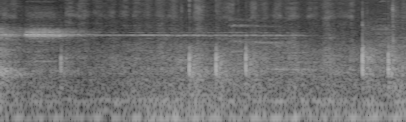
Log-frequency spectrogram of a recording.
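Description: An equation is handwritten with pen on paper in short scratchy strokes and taps, faint and close, with irregular pauses between the marks and no speech over it.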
